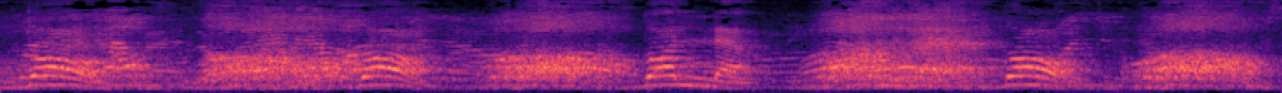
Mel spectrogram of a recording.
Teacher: فيها استطاله وفيها اطباق برضه وفيها استعلاء. يعني صوت الضاد كله عند سقف الحنك · احنا بنتكلم عن صفة الاستعلاء. اقصى لسانك في الضاد مستعلى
